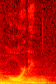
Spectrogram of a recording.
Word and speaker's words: morning: eu não moro em vocês perceberam que ele G eu não pronunciei curte morninho ele tá lá mas ele é só para escrita Ok não é para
